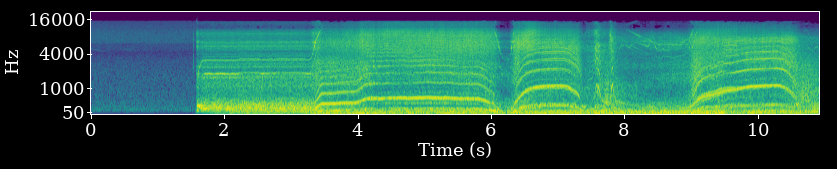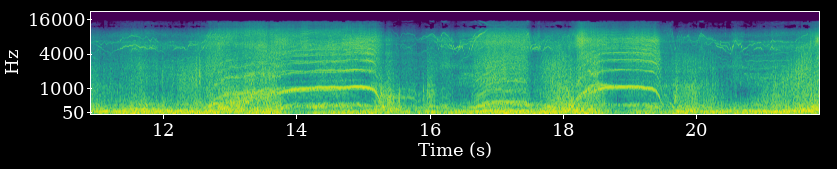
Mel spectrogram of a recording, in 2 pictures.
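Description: Motors of an FPV racing quadcopter, heard through its onboard GoPro. They start suddenly about a second and a half in, then whine in repeated rising and falling sweeps as the throttle is punched and eased, over a steady rushing noise.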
